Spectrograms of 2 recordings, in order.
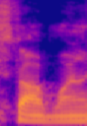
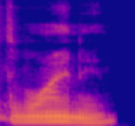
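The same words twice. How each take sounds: First: It is said in a plain, normal voice. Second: It is said in a put-on, imitated voice.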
